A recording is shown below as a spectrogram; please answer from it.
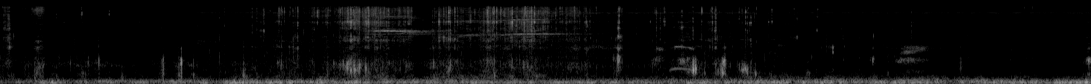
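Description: A macaque biting into and chewing a ripe mango close to the microphone: a run of short, sharp bites and mouth sounds over a steady low rumble.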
